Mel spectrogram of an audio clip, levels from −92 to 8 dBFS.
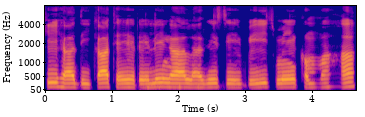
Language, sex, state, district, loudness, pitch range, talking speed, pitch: Chhattisgarhi, male, Chhattisgarh, Sarguja, -18 LUFS, 130-145 Hz, 140 wpm, 135 Hz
